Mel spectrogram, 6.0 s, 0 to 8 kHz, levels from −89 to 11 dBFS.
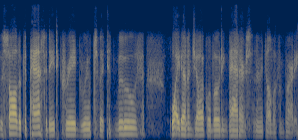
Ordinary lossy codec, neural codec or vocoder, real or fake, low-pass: Opus, 64 kbps; codec, 24 kHz, 0.9 kbps, WavTokenizer, medium speech release version 2; fake; 7.2 kHz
